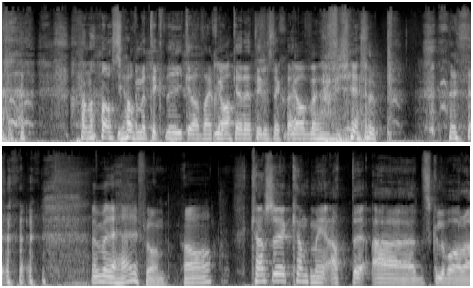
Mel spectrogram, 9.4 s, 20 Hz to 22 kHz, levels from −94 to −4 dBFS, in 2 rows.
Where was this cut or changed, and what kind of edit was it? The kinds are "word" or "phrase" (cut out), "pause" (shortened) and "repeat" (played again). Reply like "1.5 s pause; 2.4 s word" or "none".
1.3 s word; 7.8 s word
